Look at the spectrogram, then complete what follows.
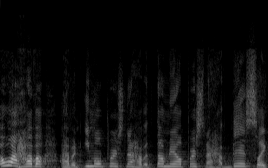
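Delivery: high, fast, eager voice. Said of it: "I'm like".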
